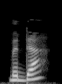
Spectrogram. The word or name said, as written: bedah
